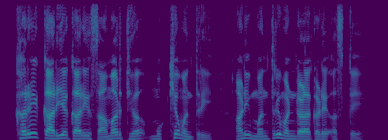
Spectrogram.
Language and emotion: Marathi, neutral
